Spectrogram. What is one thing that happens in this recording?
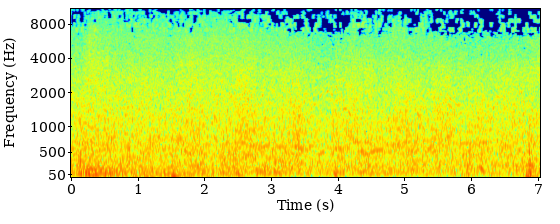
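Rough waves crash and wash against a ship's hull.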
